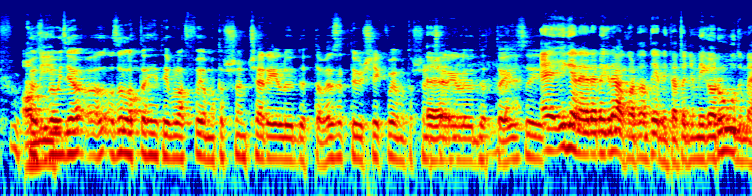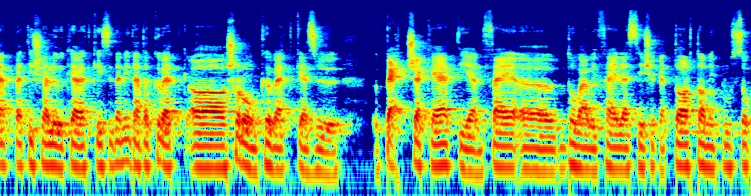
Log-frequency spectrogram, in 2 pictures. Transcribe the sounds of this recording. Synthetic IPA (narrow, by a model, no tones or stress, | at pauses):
ɒ̰ømibɛuɟɛːzɒlɒt̪ːɒɦeːt̪eːvɒlɒt̪fo̞jɒmɒt̪o̞ʃɒnt͡ʃɛɾeːlːøːd̪øt̪ːɒvɛzɛt̪øːʃeːkfo̞jɒmɒt̪oʃɒnt͡ʃɛɾeːlːøːd̪øt̪ːɒizeːiɡɛnɛrːɛmeːɡraːɒkɒrt̪ɒmt̪eːrnit̪aːt̪hocʰɒmeːɡɒroːd̪mɛpːɛt̪iʃɛløːkɛlːɛt̪keːsiːt̪ɛnit̪ɛɦːt̪ɒkøvɛt̪ɒʃo̞ɾo̞ŋkø̞vɛt̪kɛzøː | pɛt͡ʃːɛkɛt̪iɛnfɛjøt̪o̞vaːbːifɛjlɛst̪eːʃɛkɛt̪ːɒrt̪ɒlmiplusːo̞k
